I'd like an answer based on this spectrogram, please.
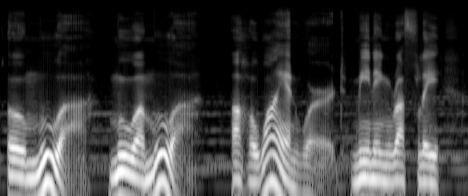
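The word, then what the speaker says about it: ʻOumuamua: Oumuamua, pronounced Omuamua, a Hawaiian word meaning roughly a messenger from afar arriving first, was unlike anything astronomers had prepared themselves to see.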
